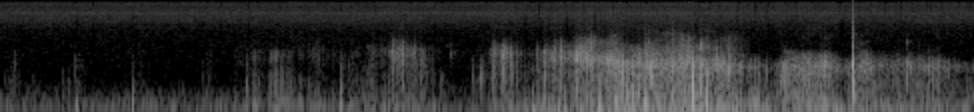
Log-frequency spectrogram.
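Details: Real recording of a woman's own stomach, which she says sometimes gets loud, made for a roleplay: close gurgling and rumbling with scattered pops and squelches building in loudness; stomach growling (borborygmi).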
